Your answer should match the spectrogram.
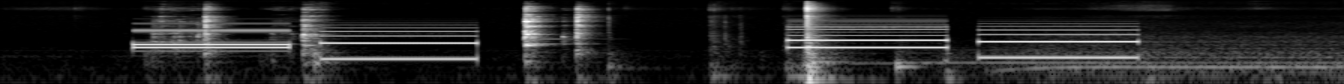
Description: Aircraft SELCAL, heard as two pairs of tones, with kitchen noise. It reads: JL-AM JQ-BP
